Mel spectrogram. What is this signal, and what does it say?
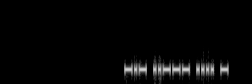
Morse code, heard as a keyed tone, about 46 wpm, 700 Hz. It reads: K2HT
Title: USA Call Signs - 4 Characters - Repeated 3x - 50wpm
